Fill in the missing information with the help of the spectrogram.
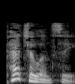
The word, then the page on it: petulancy: British English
